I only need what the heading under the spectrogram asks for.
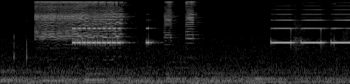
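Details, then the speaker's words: DIY waterproof FPV drone ESC, powered through a smoke stopper after drying out water ingress at a cable connector: quick chirp sequence then three even high beeps; full startup tune, ESC powered up normally. "Okay, all good. All the beeps were there."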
